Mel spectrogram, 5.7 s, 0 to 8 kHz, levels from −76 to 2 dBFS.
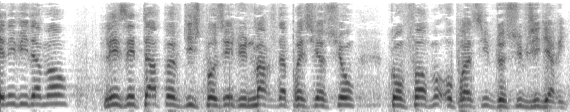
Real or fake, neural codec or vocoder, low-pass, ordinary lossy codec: real; none; 7.2 kHz; AAC, 32 kbps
